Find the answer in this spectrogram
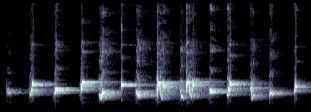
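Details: Lively trucuk song, or yellow-vented bulbul, played to lure untrained birds into singing; after a short lead note, a rapid chain of bubbly, downslurred and upslurred whistles follows, around three per second, sometimes overlapping.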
